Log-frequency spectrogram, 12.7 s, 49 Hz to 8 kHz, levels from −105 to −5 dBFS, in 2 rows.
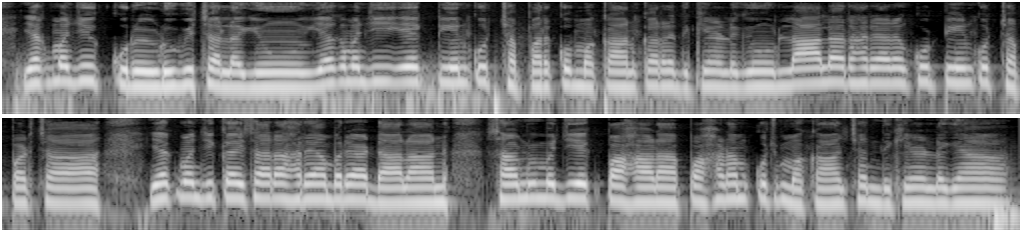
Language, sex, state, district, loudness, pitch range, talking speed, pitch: Hindi, male, Uttarakhand, Uttarkashi, -25 LUFS, 170-200 Hz, 220 wpm, 185 Hz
